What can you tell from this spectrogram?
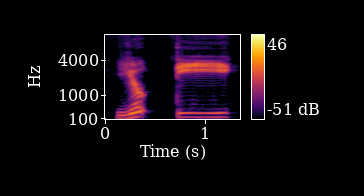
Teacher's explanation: یا کو حمزہ کے ساتھ ملائیں گے، جھٹکا دیں گے، کیونکہ جب حمزہ کے اوپر جزم آتی ہے وہاں جھٹکا دے کر پڑھتے ہیں، یعنی کہ اس وقت اس حمزہ کے اندر شدت آ جاتی ہے، آواز بند ہو جاتی ہے اور آواز کے اندر سختی آتی ہے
